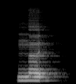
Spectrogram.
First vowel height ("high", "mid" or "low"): low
